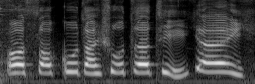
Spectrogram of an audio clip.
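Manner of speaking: excited cheering. Real, not acted. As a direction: cheer your own score at the top of your voice. Celebrating thirty kills.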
